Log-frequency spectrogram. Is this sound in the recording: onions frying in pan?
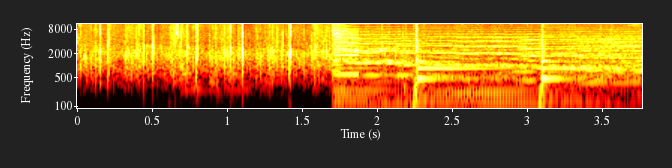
no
